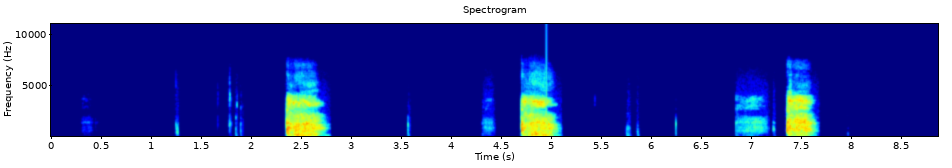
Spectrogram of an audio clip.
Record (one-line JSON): {"three_cough_length": "8.9 s", "three_cough_amplitude": 30458, "three_cough_signal_mean_std_ratio": 0.26, "survey_phase": "beta (2021-08-13 to 2022-03-07)", "age": "45-64", "gender": "Male", "wearing_mask": "No", "symptom_sore_throat": true, "smoker_status": "Ex-smoker", "respiratory_condition_asthma": false, "respiratory_condition_other": false, "recruitment_source": "Test and Trace", "submission_delay": "2 days", "covid_test_result": "Positive", "covid_test_method": "ePCR"}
